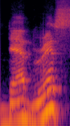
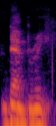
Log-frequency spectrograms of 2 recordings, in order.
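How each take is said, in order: First: The word ends with an audible s sound. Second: The word ends in a vowel, no s sound. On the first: The speaker calls it wrong. "Sir लिखा तो डेब्रिस है" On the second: The speaker calls it right. "लेकिन पढ़ेंगे क्या? डेबरी"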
